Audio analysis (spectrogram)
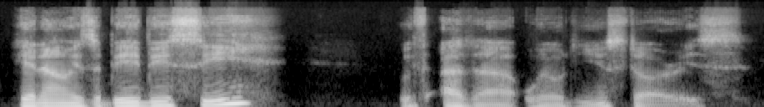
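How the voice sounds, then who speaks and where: A man with a Zambian accent reading a scripted radio news bulletin in a formal, somewhat halting manner. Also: fairly low pitch, animated, dark tone, no echo, clean studio sound. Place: radio studio.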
